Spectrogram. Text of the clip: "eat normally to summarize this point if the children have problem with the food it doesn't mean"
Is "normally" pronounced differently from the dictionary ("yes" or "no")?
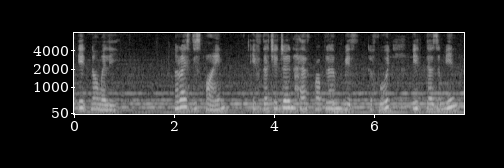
yes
